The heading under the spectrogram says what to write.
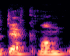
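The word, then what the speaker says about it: Dechmont: I don't know enough about the Decmont Woods. I'm glad you could pronounce that because I'd have said Dermot or something silly, but I don't know enough about it.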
